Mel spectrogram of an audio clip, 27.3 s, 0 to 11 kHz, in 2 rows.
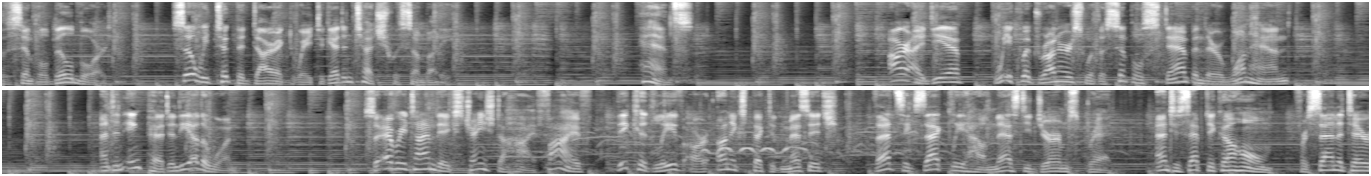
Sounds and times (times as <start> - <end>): Speech: 0.0 - 1.1, 1.7 - 4.6, 6.4 - 7.0, 8.9 - 12.9, 14.6 - 16.0, 17.3 - 27.3
Music: 0.0 - 27.3.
